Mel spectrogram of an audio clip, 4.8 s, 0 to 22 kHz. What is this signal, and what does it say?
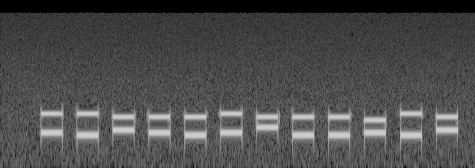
DTMF, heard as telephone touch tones, dialled by machine, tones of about 210 ms. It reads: 638526022438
